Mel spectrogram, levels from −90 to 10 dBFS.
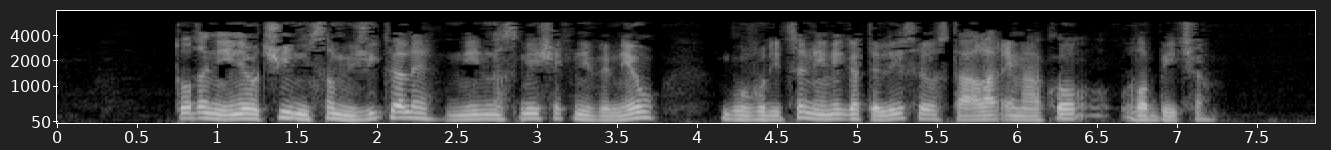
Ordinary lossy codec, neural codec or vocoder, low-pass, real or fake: MP3, 24 kbps; codec, 16 kHz in and 24 kHz out, 1.1 kbps, FireRedTTS-2 codec; 7.2 kHz; fake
